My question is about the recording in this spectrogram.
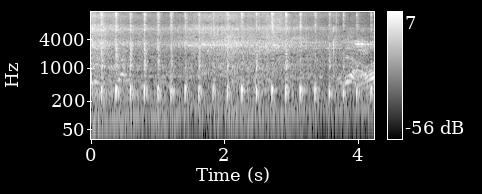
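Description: TVS Ntorq 125 scooter's single-cylinder engine idling, its exhaust puffing in an even beat of about seven pulses a second through an aftermarket silencer being fitted.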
